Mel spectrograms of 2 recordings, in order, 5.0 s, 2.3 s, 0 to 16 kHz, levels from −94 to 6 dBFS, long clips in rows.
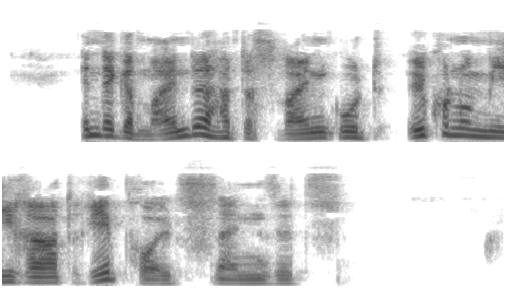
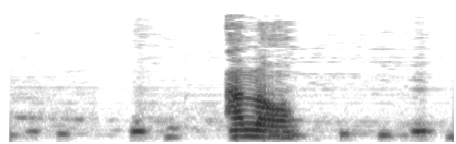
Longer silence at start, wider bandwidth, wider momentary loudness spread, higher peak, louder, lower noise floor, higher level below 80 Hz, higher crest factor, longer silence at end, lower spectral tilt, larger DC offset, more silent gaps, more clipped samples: about the same, 0.4 s vs 0.3 s; second, 7.8 kHz vs 11.5 kHz; second, 12 LU vs 17 LU; second, -4 dBFS vs 0 dBFS; second, -25 LUFS vs -19 LUFS; first, -65 dBFS vs -46 dBFS; about the same, -66 dBFS vs -66 dBFS; about the same, 24 dB vs 22 dB; first, 0.85 s vs 0.1 s; second, -5 dB/octave vs -7 dB/octave; neither; neither; neither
